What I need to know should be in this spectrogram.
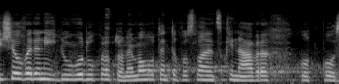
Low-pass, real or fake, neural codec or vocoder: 14.4 kHz; fake; codec, 44.1 kHz, 3.4 kbps, Pupu-Codec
